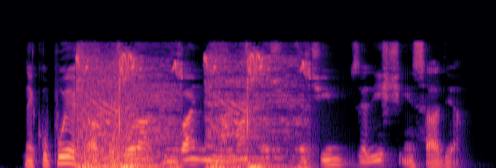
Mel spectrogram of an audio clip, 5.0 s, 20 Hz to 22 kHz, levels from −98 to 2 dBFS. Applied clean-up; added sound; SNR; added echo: classical method log-MMSE.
